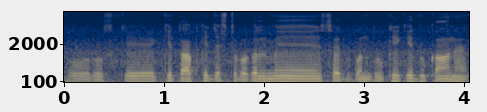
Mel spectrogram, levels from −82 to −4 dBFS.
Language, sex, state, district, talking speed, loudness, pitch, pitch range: Hindi, male, Uttar Pradesh, Jalaun, 175 wpm, -32 LUFS, 115 Hz, 110-115 Hz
